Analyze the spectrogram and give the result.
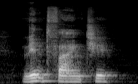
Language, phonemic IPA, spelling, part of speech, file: Dutch, /ˈwɪntfaɲcə/, windvaantje, noun, Nl-windvaantje.ogg
- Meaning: diminutive of windvaan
